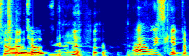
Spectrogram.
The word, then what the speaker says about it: Toad: So yeah, It's Toad. yeah. I always get the pronunciation wrong on shit. Everybody but- thinks my name is Todd, which it is not. I've been Toad for a long time.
